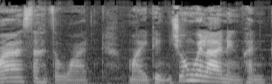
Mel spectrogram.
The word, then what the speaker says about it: สหัสวรรษ: แต่ ค.ศ 2001 ถึง สหัสวรรษ อ่าน ว่า สหัสวรรษ หมาย ถึง ช่วง เวลา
